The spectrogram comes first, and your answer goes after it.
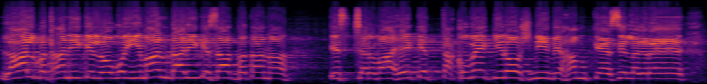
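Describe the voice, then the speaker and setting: Impassioned high-voiced male preacher, echoey hall. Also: sharp tone. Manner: impassioned, acts out characters' dialogue. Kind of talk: sermon with retold story.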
